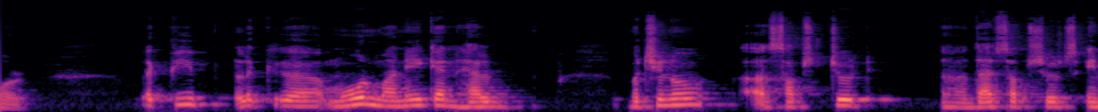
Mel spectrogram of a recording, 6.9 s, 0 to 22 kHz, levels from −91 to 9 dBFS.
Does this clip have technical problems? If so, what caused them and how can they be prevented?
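Yes. Near the end of the speech, from 6.24 to 6.29 s, the level dips by about 6 dB for a brief 50 ms. That's the classic signature of one channel dropping out, likely from a flaky cable or connector, with the mono sum losing half its signal. Reseating or replacing the stereo cabling should stop it recurring.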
